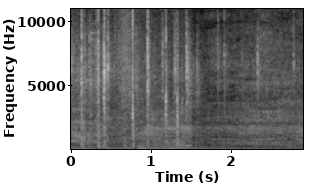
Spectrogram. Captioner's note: zombies Growling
